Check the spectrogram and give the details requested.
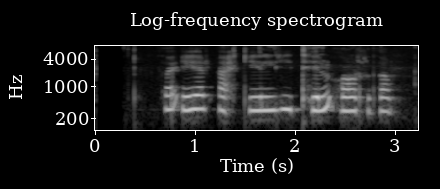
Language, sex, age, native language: Icelandic, female, 10, Icelandic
